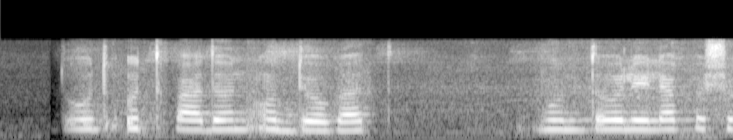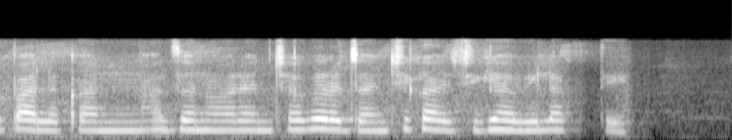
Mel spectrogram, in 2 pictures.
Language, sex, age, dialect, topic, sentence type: Marathi, female, 18-24, Standard Marathi, agriculture, statement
